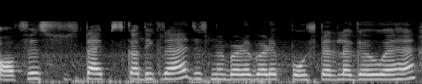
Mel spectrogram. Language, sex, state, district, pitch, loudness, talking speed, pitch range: Hindi, female, Haryana, Rohtak, 235 Hz, -16 LUFS, 185 wpm, 225-255 Hz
